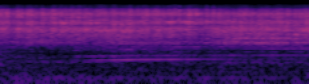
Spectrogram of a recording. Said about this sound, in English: Let's see if I can get a coffee grinder sound effect. Yeah, see if we can pull that up. There are the beans going in.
